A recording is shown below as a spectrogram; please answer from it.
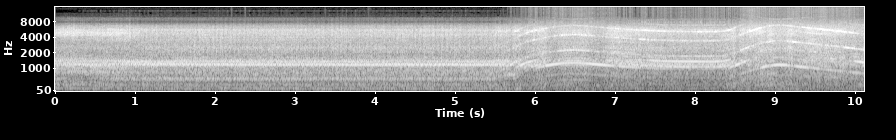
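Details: Ford Mustang V6 at idle and revs: a steady high whine over the idle that sweeps up and down with each rev like a turbo spooling. Owner thinks the alternator is fine; source not pinned down.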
